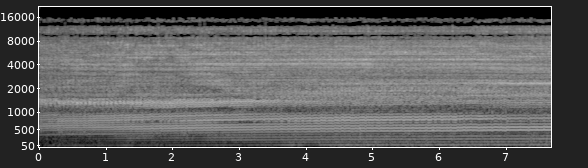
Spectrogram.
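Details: New F-Zero A301 motorized bicycle, brand-new two-stroke engine on its first start: steady, high, even buzz with a slight climb, running cleanly; jet adjustments may still be needed; normal running.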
